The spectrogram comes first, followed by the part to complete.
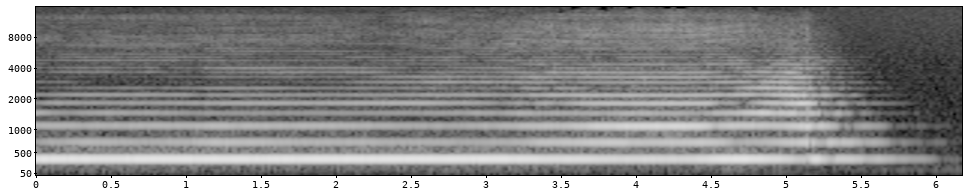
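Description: One long, steady blown note from a horn-like wind instrument, held at a single pitch and fading out near the end.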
